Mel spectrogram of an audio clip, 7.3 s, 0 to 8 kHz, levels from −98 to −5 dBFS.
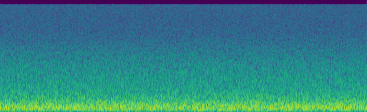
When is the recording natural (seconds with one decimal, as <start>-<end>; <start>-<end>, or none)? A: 0.0-7.3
